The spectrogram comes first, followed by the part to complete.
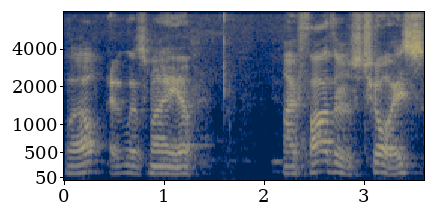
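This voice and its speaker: Noticeable background noise sits behind a man with an American accent speaking at a very slow pace. His pitch is medium and his intonation fairly even. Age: 80s+. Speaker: grandfather being interviewed by his daughter. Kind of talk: interview answer.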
